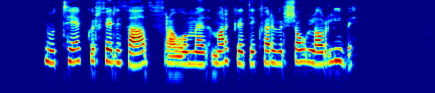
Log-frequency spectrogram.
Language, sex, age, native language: Icelandic, female, 30-39, Icelandic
